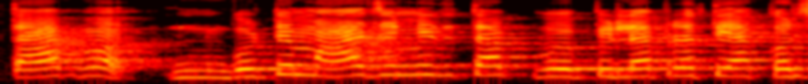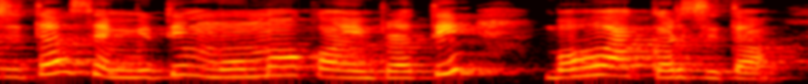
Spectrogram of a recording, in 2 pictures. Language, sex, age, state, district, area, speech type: Odia, female, 18-30, Odisha, Nayagarh, rural, spontaneous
